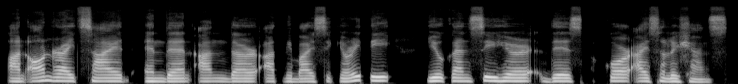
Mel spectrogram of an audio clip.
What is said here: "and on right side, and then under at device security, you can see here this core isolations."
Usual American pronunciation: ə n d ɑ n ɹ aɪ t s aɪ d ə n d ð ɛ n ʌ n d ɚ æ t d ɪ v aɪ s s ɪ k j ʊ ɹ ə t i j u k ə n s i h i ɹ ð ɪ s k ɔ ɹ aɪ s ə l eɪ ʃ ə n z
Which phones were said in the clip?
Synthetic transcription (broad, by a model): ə n ɑ n ɹ aɪ t s aɪ d ə n d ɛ n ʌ n d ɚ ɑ t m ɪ b aɪ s s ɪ k j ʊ ɹ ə t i j u k ə n s i h i ɹ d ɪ s k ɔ ɹ aɪ s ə l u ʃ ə n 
